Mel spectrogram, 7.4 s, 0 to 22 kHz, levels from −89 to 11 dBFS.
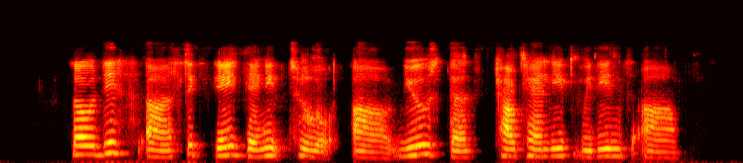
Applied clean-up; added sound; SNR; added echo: neural mask model Resemble Enhance denoiser.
